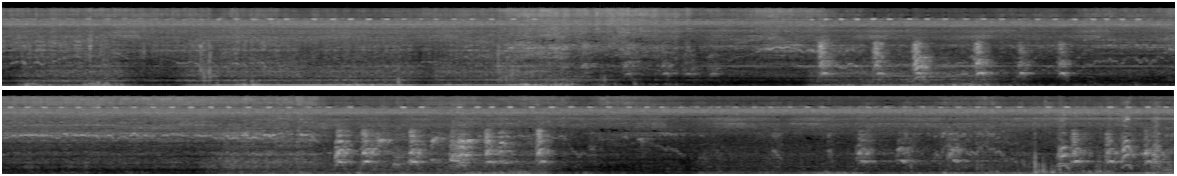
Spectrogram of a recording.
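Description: A dog barking in several bouts of quick repeated barks, with a low rumble in the first few seconds.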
